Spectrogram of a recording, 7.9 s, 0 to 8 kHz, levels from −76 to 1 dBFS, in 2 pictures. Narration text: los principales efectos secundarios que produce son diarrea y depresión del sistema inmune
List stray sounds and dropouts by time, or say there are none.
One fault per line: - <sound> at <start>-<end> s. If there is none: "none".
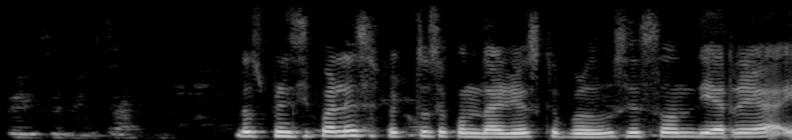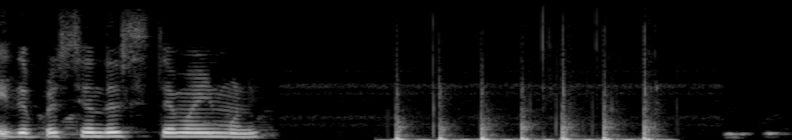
- thud at 5.8-7.4 s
